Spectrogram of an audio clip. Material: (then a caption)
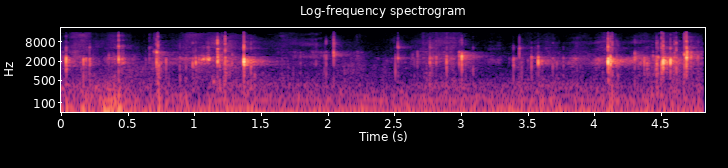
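Plastic. A small, hollow, rainbow-segmented plastic articulated slug fidget toy, held in one hand close up, is tapped and scratched with long acrylic nails. The result is an irregular run of sharp, dry, bright clicks with brief scratchy rasps in between. Each tap stops at once with no ring.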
